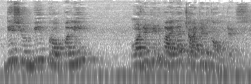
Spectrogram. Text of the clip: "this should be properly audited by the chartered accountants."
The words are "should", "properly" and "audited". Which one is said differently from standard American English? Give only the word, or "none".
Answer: none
